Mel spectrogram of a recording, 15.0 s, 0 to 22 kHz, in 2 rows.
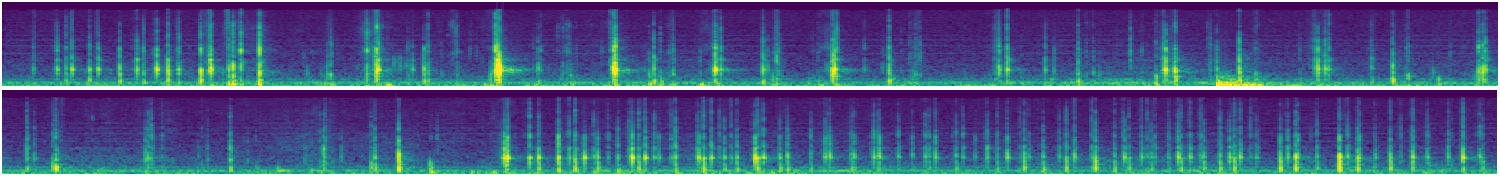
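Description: Fingertips tap and grip the lid and side wall of a round plastic shea butter tub held in the hand. Many quick, dry, quiet taps come in irregular bursts, with a faint hollow plastic tone around 680 Hz and some scratchy gripping over a low steady hum.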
